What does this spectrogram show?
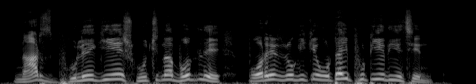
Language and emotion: Bengali, disgusted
